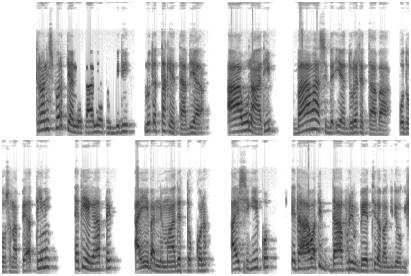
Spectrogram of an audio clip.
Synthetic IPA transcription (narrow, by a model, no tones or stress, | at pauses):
t̪ɪɾɐnɪspɔɾt̪ːɪjɐnːɛkʼaːmɪjɐpɛɡːɪd̪ɪ | lʊt̪ʼɛt̪ːɐke̞ːt̪ːaːbɪja | aːwʊnaːt̪ɪ | baːwaːsːɪd̪ɛʔɪjad̪ʊɾɛt̪ɛt̪ːaːbaː | ɔd̪o̞ːsɔnɐpːɛɐt̪ːiːn | ɛt̪ɪhɛɡaːpːɛ | ɐjbɐnːɛmaːd̪ɛt̪ːɔkːɔnɐ | ɐjsːɪɡiːkːɔ | ɛt̪ɐaːwɐt̪ɪd̪aːpʊɾɪnbe̞ːt̪ːɪd̪ɐbɐɡɪd̪ɪjɔɡɪʃ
